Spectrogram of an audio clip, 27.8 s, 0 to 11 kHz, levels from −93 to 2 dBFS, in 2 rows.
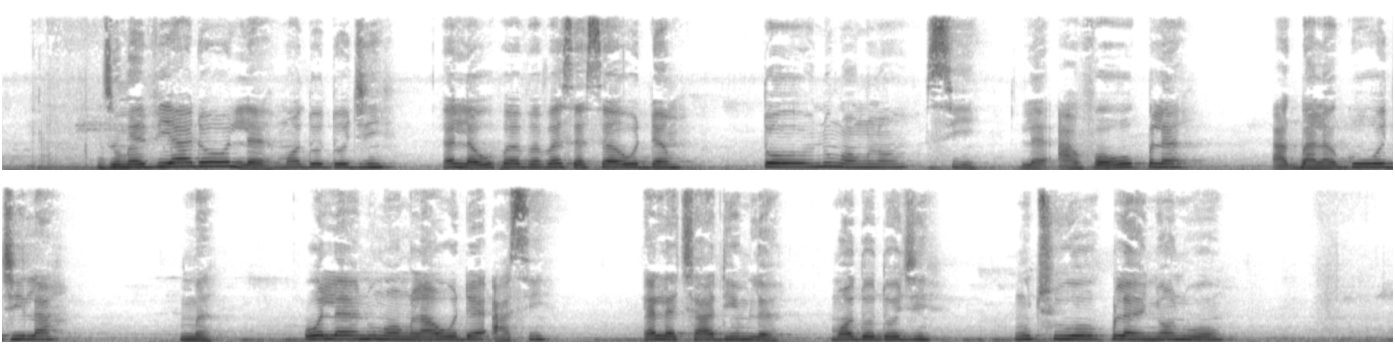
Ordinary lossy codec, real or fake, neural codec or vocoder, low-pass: MP3, 64 kbps; real; none; 9.9 kHz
